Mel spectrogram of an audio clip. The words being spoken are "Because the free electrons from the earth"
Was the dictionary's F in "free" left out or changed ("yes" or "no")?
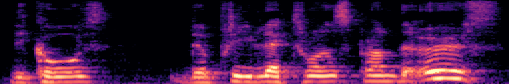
yes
